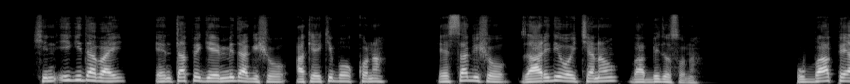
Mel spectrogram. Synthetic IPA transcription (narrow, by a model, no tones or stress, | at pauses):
ʃɪnʔɪɡɪd̪ɐβɐj | ʔɛnt̪ːɐpːɛɡe̞ːmːɪd̪ɐɡɪʃɔɐke̞ːkːɪbo̞ːkːɔnɐ | hɛsːɐɡɪʃɔzaːɾɪd̪ɪɔjt͡ʃːɐnɐwbaːbːɪd̪ɔsɔnɐ̰ | ʔʊbːaːpːɛ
